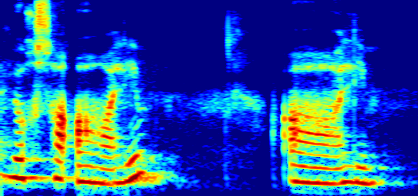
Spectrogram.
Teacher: A saytı digər saytlara nisbətən uzun tələffüz olundu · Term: səs uzanması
